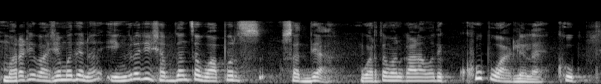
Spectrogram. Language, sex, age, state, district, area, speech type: Marathi, male, 60+, Maharashtra, Raigad, urban, spontaneous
